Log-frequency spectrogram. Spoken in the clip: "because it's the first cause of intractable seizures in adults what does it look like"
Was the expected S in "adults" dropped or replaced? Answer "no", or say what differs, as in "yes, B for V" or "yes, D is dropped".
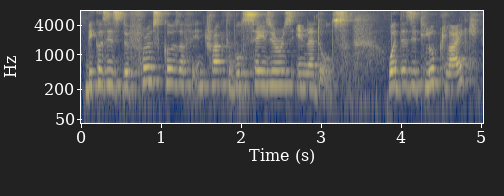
no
